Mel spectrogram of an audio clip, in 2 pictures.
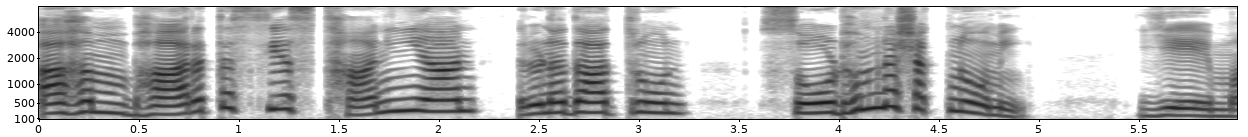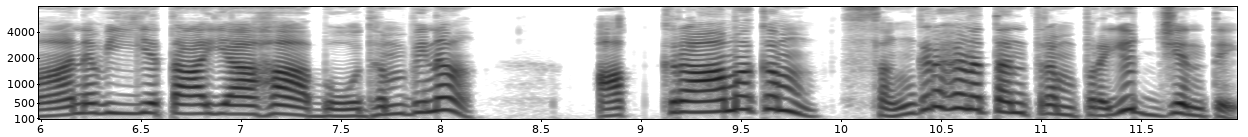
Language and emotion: Sanskrit, disgusted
